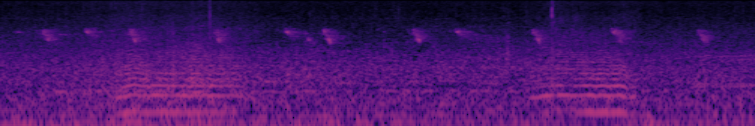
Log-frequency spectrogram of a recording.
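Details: A bumblebee on an oxeye daisy gives a low, droning buzz that swells and fades twice as it passes, with high bird chirps in the background.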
